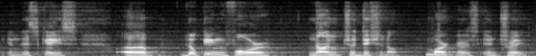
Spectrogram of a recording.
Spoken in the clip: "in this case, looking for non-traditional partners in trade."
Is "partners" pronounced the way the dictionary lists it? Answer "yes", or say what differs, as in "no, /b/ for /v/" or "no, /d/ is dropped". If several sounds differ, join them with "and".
no, /s/ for /z/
